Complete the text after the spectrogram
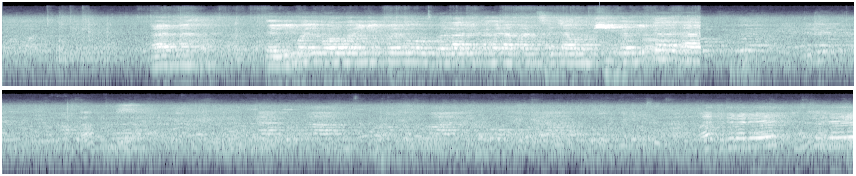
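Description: A crowd chatters and murmurs in a large, echoing hall.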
